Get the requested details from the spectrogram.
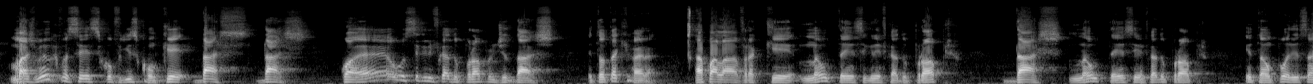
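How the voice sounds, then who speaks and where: A Brazilian man teaching an online writing class, repeating key points step by step and reading viewers' names. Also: on the low side. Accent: Brazilian Portuguese. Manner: repetitive, explains step by step, asks rhetorical questions; greets viewers by name, blesses them.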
